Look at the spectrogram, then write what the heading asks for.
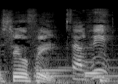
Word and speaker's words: Selvi: Tapi kisahnya adalah bahwa Gibran ini akan menikah dengan Sylvie. Itu tulisannya Sylvie. Itu tulisannya kalau bahasa Inggris bacanya Sylvie. Kalau tulisannya pakai ejaan Inggris SELVI jadinya Sylvie.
